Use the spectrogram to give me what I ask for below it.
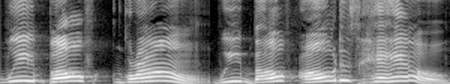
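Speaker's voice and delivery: loud, high, slow insistence; slow, loud, exasperated declaration; emphatic shout. Real, not acted. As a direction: hammer home that they're grown. Insisting they are both adults.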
